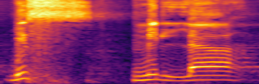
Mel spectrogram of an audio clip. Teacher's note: بسم اللہ، یہاں سین ہے، سین کو سختی کے ساتھ ادا کریں گے. بسم اللہ، اللہ عز و جل کے لام سے پہلے زیر، لہذا باریک پڑھیں گے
